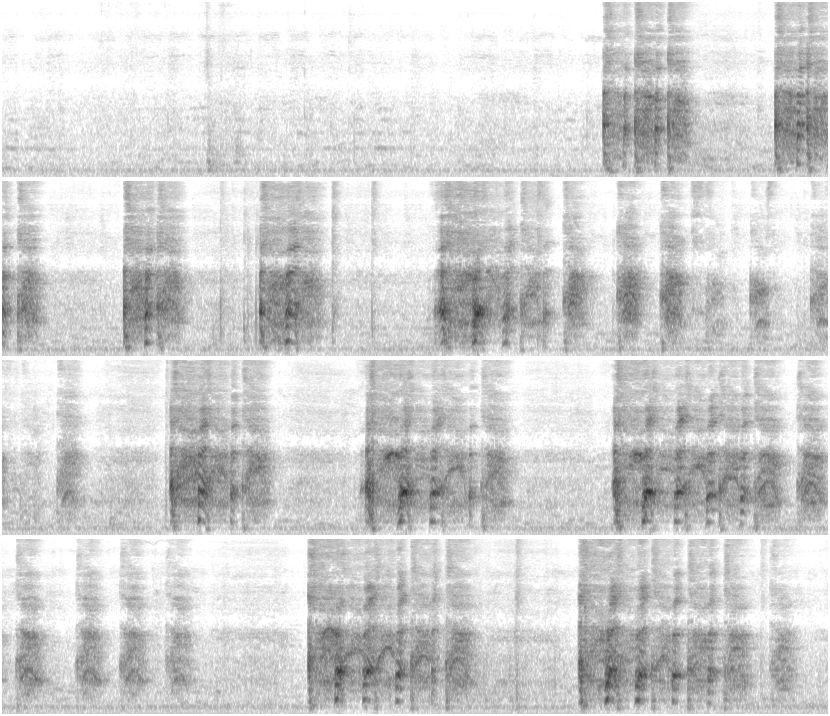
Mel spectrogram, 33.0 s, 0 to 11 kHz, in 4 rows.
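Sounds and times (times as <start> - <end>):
girl coughing: 6.0 - 7.0, 7.8 - 8.7, 10.9 - 11.5, 12.6 - 15.2, 18.2 - 19.2, 20.2 - 21.6, 22.6 - 26.7, 27.8 - 29.6, 30.6 - 32.8.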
